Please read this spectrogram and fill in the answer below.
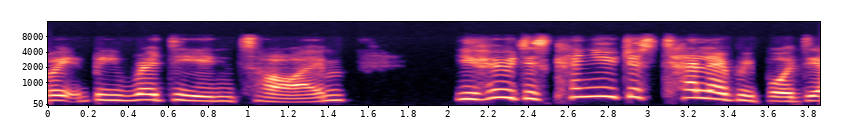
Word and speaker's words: Yehudis: My name is Yehudis.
